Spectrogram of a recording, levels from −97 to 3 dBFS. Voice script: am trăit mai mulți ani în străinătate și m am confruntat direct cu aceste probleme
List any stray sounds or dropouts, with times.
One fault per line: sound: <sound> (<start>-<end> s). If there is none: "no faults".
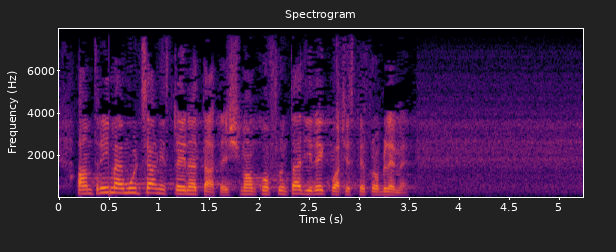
no faults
